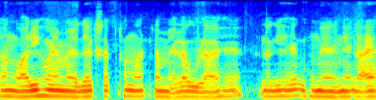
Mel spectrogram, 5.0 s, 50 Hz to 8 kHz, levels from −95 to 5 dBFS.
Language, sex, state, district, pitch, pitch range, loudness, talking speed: Chhattisgarhi, male, Chhattisgarh, Bastar, 125 Hz, 120-130 Hz, -17 LUFS, 180 wpm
